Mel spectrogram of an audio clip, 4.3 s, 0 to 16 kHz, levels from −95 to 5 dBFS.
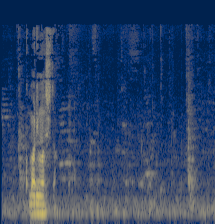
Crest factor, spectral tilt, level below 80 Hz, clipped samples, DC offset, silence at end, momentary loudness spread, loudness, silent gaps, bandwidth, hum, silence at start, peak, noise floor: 22 dB; -5.5 dB/octave; -60 dBFS; under 0.1%; under 0.1%; 0.05 s; 27 LU; -20 LUFS; none; 11.5 kHz; none; 0.35 s; -4 dBFS; -47 dBFS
